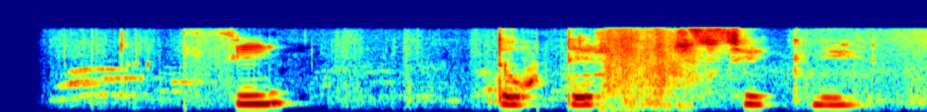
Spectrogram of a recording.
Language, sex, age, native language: Icelandic, male, 8, Icelandic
